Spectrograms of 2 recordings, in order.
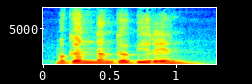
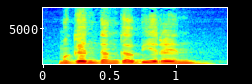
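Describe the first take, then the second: Both takes have the same delivery.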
